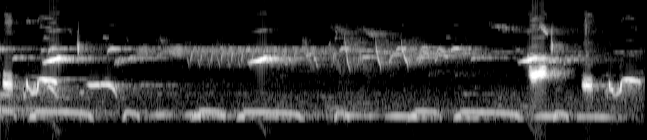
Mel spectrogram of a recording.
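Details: Red-vented bulbul singing short, slurred, warbling phrases at the start and again near the end, over a steady background of low, hollow, repeated notes and faint high twitters.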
